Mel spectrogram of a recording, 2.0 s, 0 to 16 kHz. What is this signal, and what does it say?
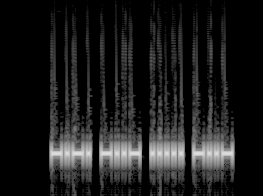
Morse code, heard as a keyed tone, about 46 wpm, 700 Hz. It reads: CX5X
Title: DXCC-100 Call Signs - 4 Characters - Repeated 2x - 45wpm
